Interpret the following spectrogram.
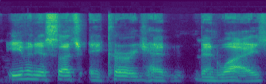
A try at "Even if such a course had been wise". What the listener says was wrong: Of course. Of course. Even if such a even if such a course had been wise, not courage.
